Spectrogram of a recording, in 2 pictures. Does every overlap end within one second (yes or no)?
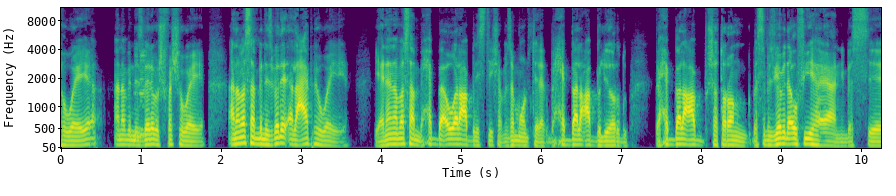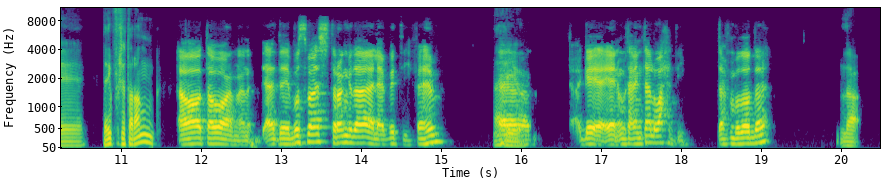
yes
